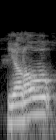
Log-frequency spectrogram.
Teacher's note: را کے اوپر زبر ہے، را کو پر پڑھیں گے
